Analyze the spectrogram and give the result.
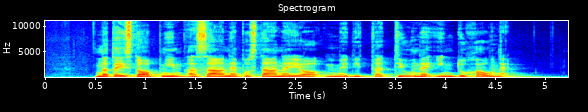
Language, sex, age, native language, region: Slovenian, male, 30-49, Slovenian, Carinthia region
